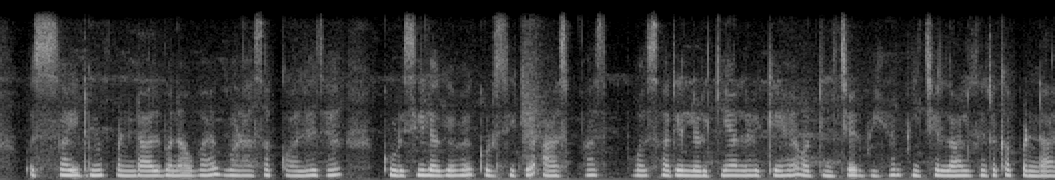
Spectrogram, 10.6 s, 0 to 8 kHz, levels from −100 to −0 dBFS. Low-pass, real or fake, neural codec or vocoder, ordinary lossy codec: 7.2 kHz; real; none; none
